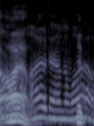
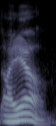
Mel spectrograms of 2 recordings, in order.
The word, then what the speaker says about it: Iyall: your name right um i was raised with the pronunciation aisle like walk down the aisle it's a native american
